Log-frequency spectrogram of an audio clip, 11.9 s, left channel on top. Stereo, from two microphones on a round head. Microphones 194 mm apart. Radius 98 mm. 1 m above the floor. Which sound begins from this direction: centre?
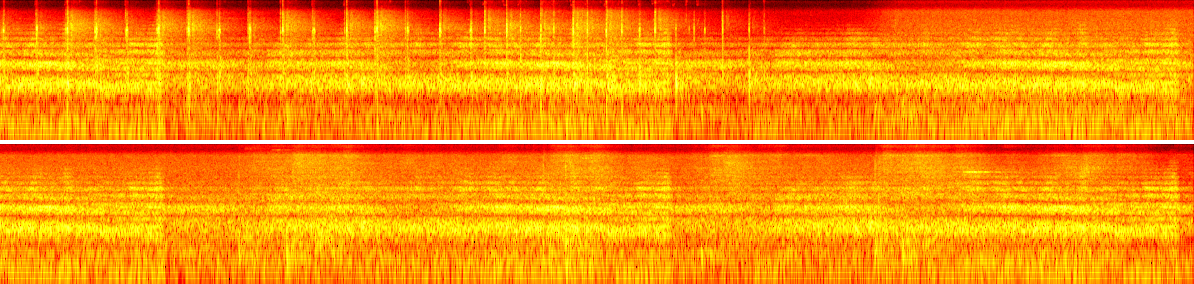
An aircraft, at 0.0 s.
